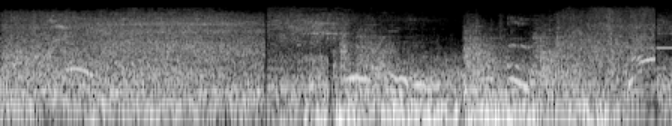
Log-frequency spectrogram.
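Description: Loud, continuous rush of splashing water as a locomotive ploughs through floodwater, with a few short gliding tones over it.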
